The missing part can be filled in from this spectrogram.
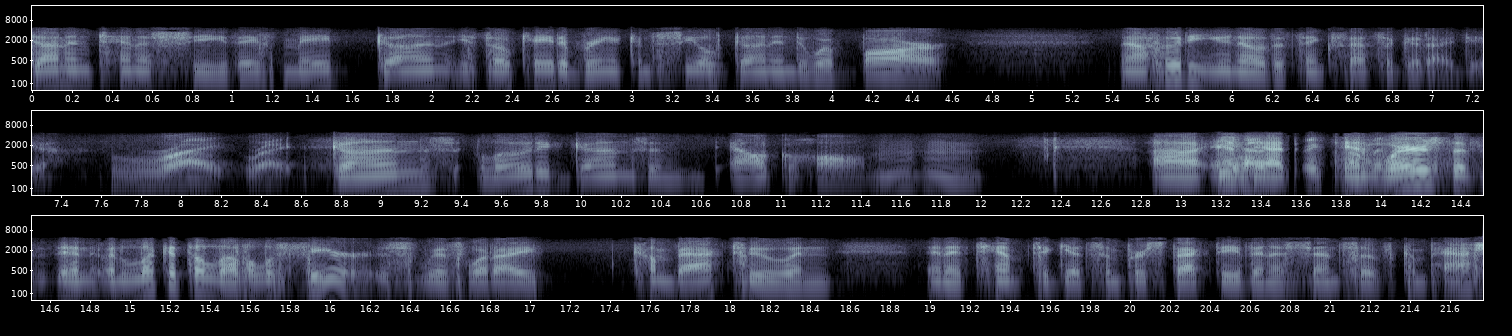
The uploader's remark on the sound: Callers with questions or comments are encouraged to call in live, or in the chat room halfway through the show.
